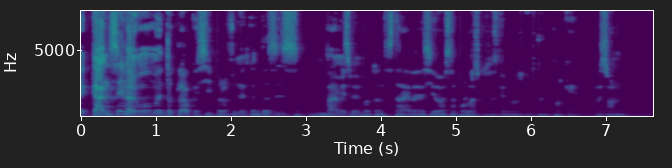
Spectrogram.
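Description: Speaking at a very fast pace, a man with a medium pitch uses ordinary pitch variation and vocal fry. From Mexico, Ciudad Juárez. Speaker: urban music artist. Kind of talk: casual chat.

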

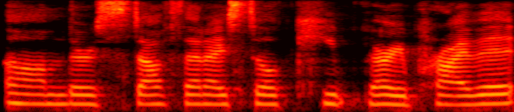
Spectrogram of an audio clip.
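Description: Talking at a fairly quick pace in an American accent, a woman uses an ordinary speaking voice at a medium pitch, captured in a very clean recording with a silent background. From New Jersey. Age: 30s. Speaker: author and mental health advocate. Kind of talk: interview.

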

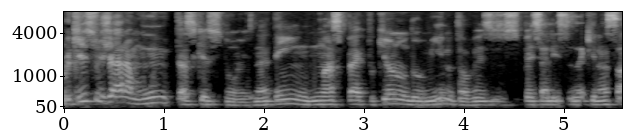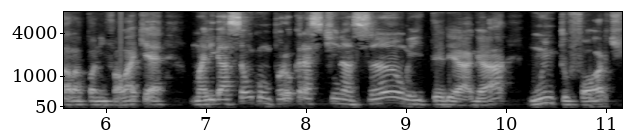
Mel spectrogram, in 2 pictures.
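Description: A man talks in an ordinary speaking voice at a medium pitch and a moderate pace. His pitch variation is ordinary and his loudness very even. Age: 50s. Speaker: course director at advertising association. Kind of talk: panel discussion.

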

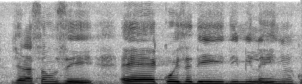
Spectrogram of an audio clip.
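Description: A man with a high pitch. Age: 20s. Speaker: youth pastor. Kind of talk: sermon. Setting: church service.

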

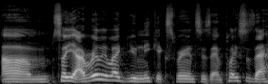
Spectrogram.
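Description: A man with a New York accent, medium-pitched, very fast, and lively in intonation. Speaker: travel podcaster and blogger. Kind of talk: casual interview chat.

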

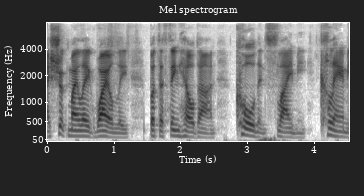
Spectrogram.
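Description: A natural voice reading aloud

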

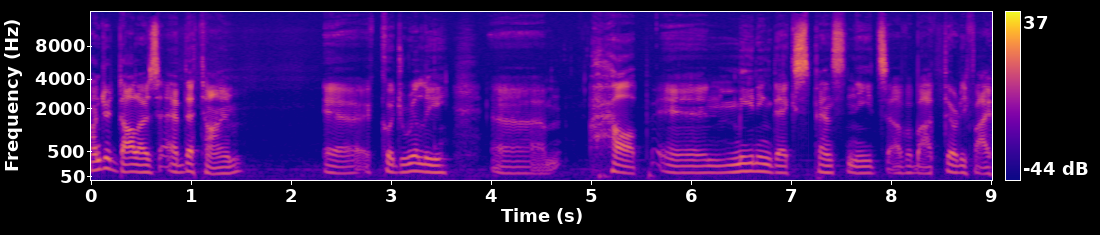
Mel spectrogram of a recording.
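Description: On a very clean recording with a silent background, a man with an ordinary speaking voice talks at a fairly slow pace, in a fairly low pitch with ordinary pitch variation. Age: 50s. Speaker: hotel businessman and charity founder. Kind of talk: podcast interview.

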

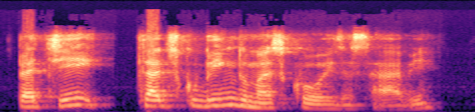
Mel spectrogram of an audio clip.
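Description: At a very slow pace, a man speaks in a fairly high pitch with very wide pitch swings. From Santa Catarina, Brazil (Tijucas). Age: 20s. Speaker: lab technician. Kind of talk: casual interview. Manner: halting, many repetitions.

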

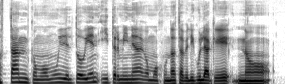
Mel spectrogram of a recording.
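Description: A man with a Uruguayan accent talks at a fairly quick pace in a fairly high voice, on a very clean recording with a silent background. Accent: Uruguayan Spanish (Rioplatense). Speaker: film podcast co-host. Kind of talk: casual chat.

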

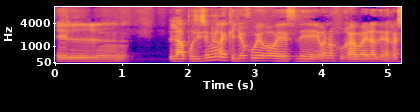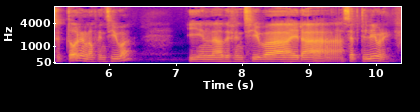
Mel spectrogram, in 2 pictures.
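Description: A man with a normal speaking voice and a medium pitch speaks at a fairly slow pace with ordinary pitch variation. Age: 20s. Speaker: former American football player. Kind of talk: interview.

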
